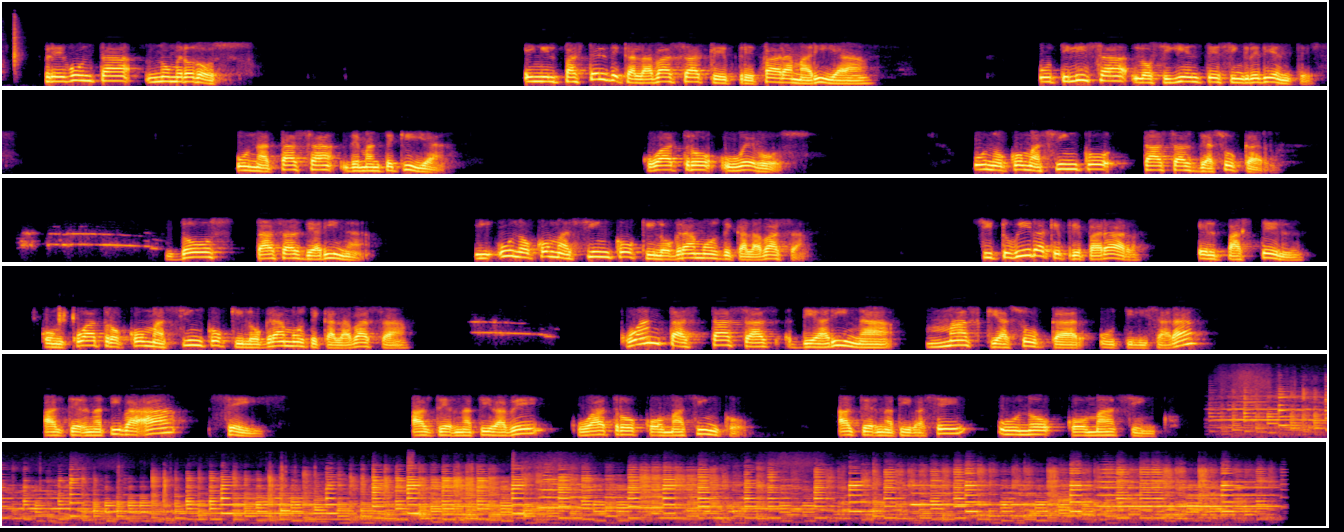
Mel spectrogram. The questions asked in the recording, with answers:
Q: ¿cuántas tazas de harina más que azúcar utilizará?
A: La respuesta correcta es la alternativa C, 1,5.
